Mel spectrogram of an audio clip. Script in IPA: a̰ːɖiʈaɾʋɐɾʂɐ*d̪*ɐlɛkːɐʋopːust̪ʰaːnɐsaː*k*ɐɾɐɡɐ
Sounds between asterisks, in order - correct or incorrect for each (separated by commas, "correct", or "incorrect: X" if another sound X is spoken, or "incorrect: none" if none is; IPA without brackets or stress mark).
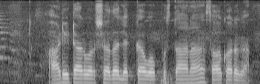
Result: correct, correct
